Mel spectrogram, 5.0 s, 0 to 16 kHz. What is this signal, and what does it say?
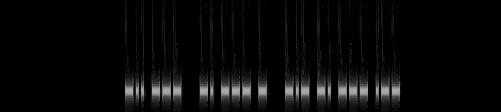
Morse code, heard as a keyed tone, about 44 wpm, 700 Hz. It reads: DO NOT KNOW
